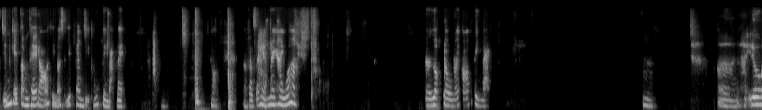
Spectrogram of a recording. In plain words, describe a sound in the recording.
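A young woman speaks calmly over an online call, with pauses.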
